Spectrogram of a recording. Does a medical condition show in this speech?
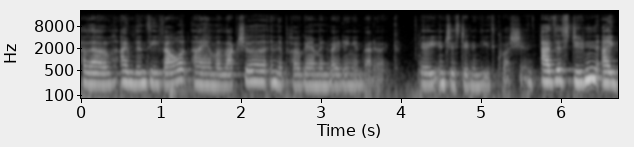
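Yes: hearing loss with cochlear implants; bilateral cochlear implants, first implant at age 18, not born deaf, born with some hearing, formerly FM systems with hearing aids; pretty good speech and listening comprehension in childhood, kept on speech path.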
